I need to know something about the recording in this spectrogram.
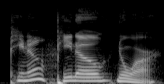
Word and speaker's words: Pinot Noir: How's it pronounced? Pinot Noir.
